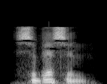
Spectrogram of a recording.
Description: Search Result for " sebesten" : The Collaborative International Dictionary of English v.0.48: Sebesten \Se*bes"ten\ (s[-e]*b[e^]s"t[e^]n), n. [Ar. sebest[=a]n the tree: cf. Sp. sebesten.]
